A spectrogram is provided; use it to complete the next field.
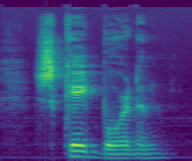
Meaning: to skateboard
- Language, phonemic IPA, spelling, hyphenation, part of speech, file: Dutch, /ˈskeːtˌbɔr.də(n)/, skateboarden, skate‧boar‧den, verb, Nl-skateboarden.ogg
